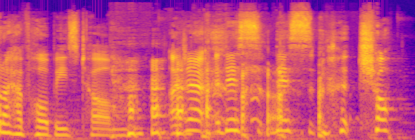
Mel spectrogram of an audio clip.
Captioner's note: chuckle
